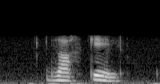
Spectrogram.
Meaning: 1. to beat with a rod 2. to beat wool with a rod to make it soft
- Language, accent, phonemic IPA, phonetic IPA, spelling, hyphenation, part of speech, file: Armenian, Eastern Armenian, /d͡zɑχˈkel/, [d͡zɑχkél], ձաղկել, ձաղ‧կել, verb, Hy-ձաղկել.ogg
